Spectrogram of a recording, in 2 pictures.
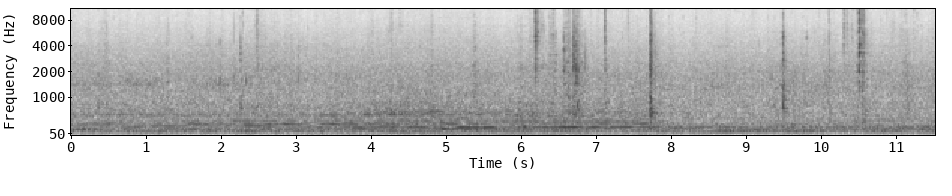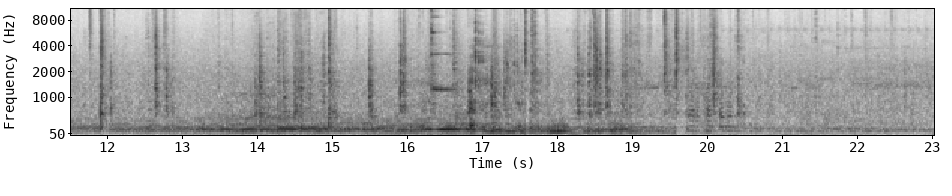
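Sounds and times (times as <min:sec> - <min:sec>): computer parts clicking and knocking: 0:13.7 - 0:22.8.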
